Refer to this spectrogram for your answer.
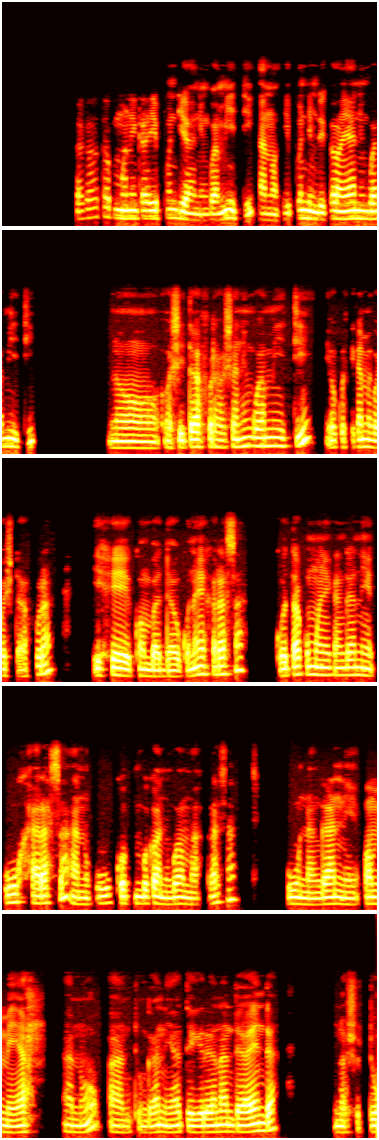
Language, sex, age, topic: Oshiwambo, male, 18-24, finance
